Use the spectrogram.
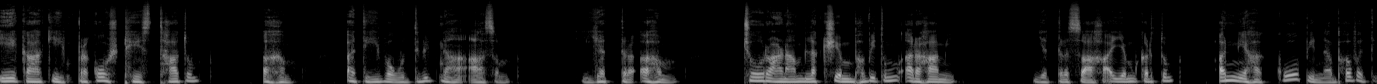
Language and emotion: Sanskrit, fearful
